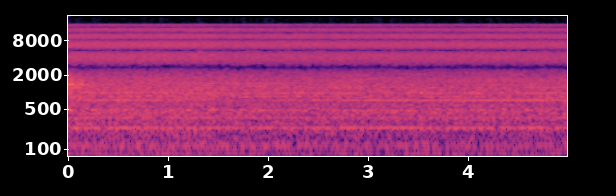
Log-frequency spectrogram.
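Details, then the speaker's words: Envirofan Gold Line industrial ceiling fan, model 160F-7 c.2013: steady even airy whir with faint low 60-cycle hum, no grinding or ticking; bearings good, motor slightly hummy, possibly a slightly bent shaft. "bearings are clearly good. It's not a bearing issue."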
